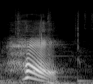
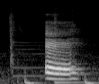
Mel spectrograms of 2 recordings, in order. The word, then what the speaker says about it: hair: delete it okay so rather than saying um hair like you know a lot of women spend a lot of money buying expensive hairs and they say oh my air is very expensive okay that's wrong so you cannot be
